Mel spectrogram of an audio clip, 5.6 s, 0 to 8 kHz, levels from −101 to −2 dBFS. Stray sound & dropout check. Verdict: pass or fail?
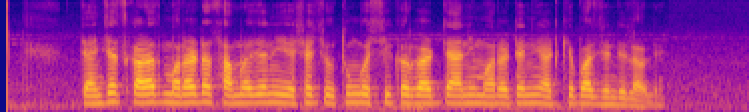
pass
